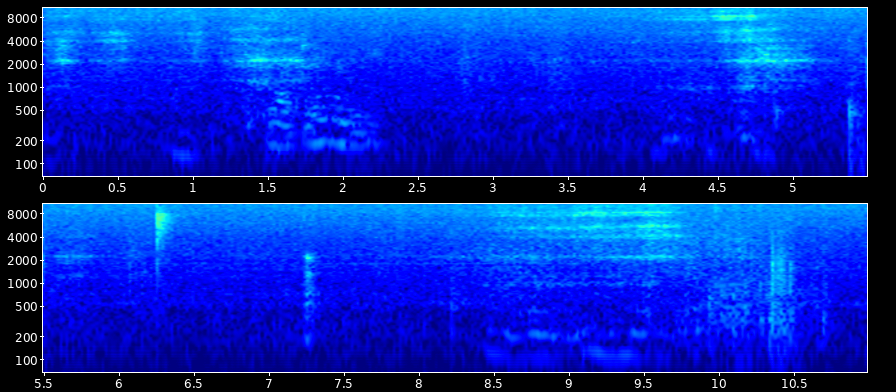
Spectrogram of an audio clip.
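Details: Person snoring: low rattling snores on inhalation with quiet gaps, a few sharp clicks and room noise between them.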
